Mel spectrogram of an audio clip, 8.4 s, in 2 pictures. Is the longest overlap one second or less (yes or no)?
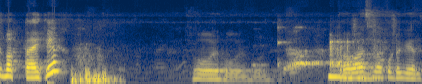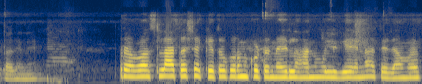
yes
